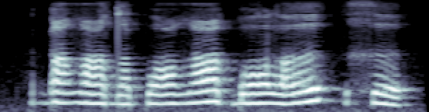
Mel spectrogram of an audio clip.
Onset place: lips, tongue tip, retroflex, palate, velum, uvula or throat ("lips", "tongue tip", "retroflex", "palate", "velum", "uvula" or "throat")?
velum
